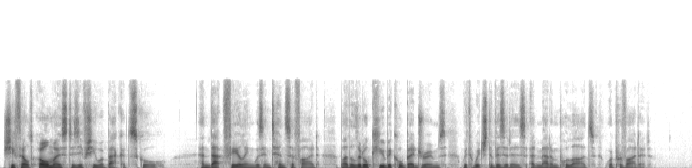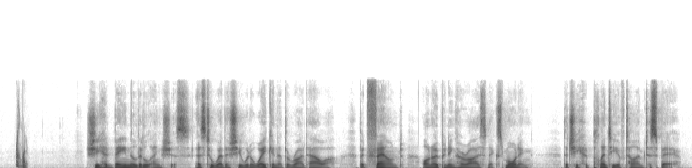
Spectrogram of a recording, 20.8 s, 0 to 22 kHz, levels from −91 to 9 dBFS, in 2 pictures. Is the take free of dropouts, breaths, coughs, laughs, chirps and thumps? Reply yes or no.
no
